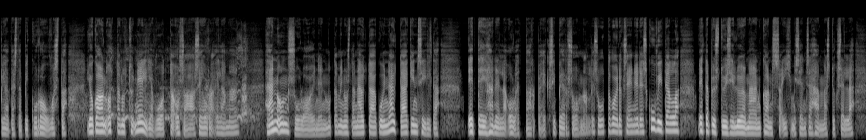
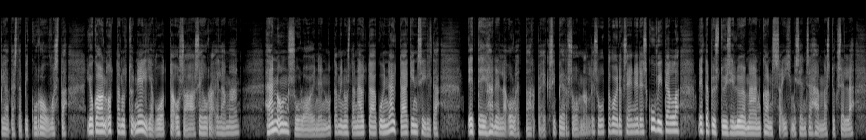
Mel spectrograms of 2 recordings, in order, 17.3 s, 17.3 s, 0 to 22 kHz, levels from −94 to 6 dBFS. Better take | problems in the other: second | dog barking; noticeable; from 1.5 to 5 s; peak 9 dB below the speech

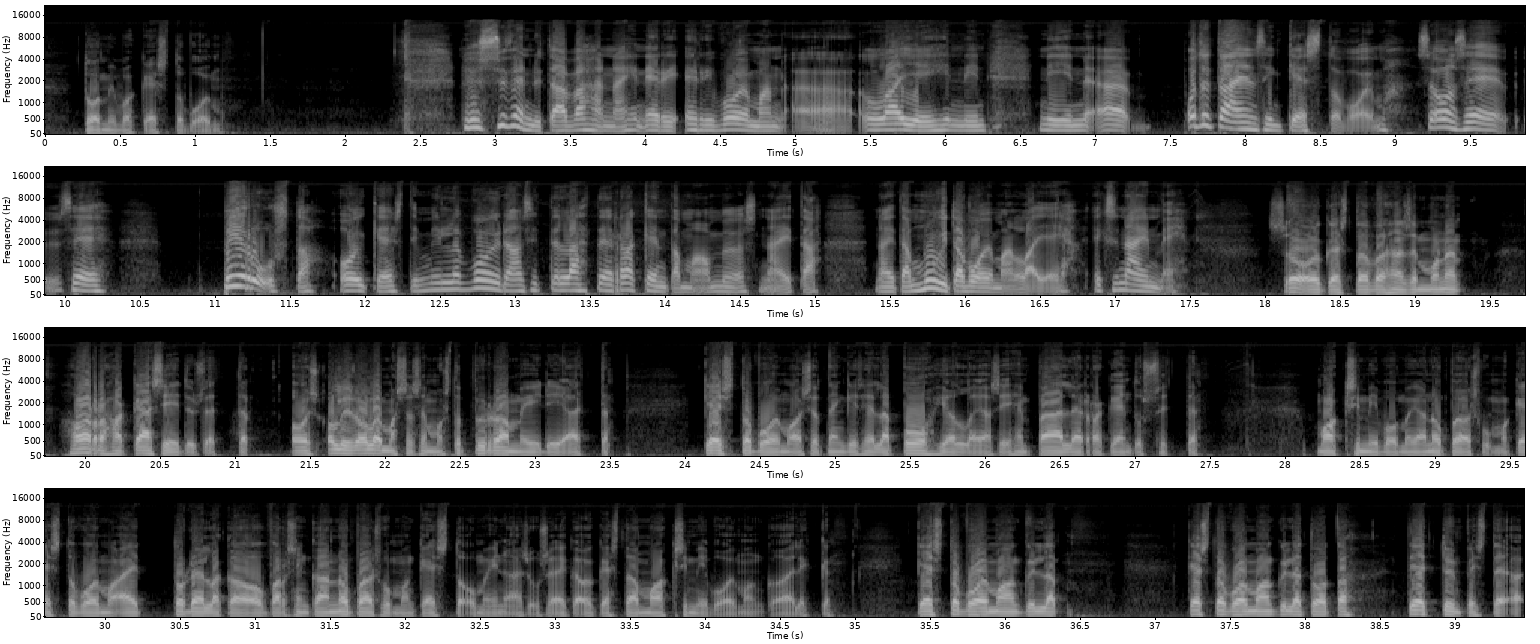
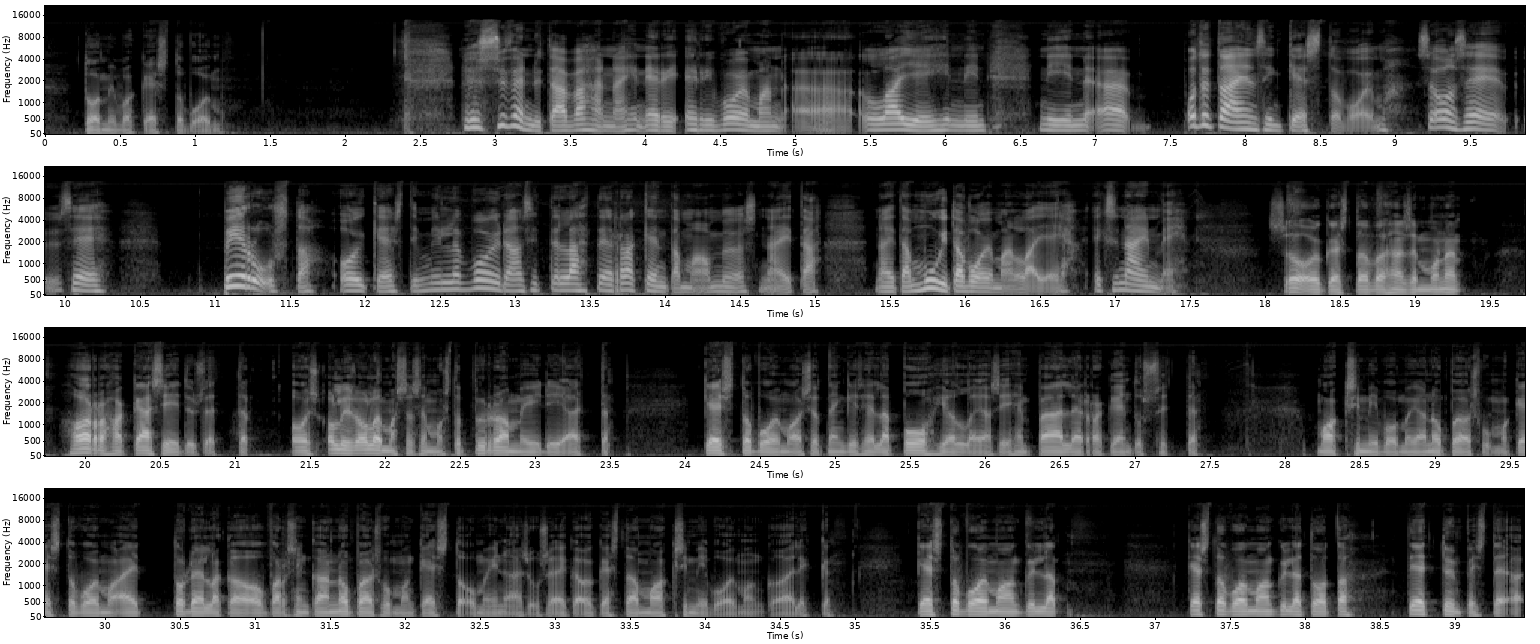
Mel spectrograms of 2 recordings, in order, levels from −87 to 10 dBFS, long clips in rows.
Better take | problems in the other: second | distortion; slight; 3% of the sound clipped

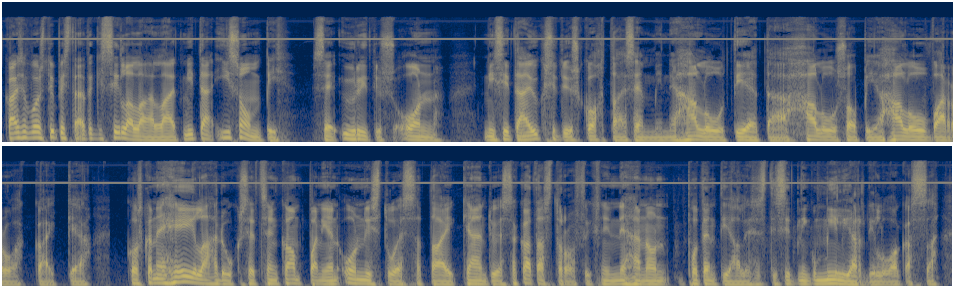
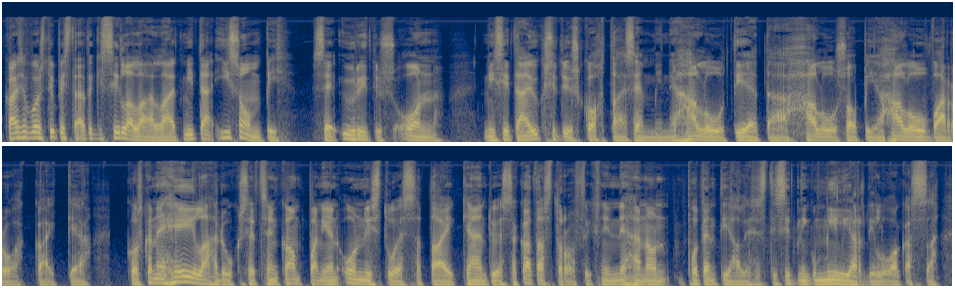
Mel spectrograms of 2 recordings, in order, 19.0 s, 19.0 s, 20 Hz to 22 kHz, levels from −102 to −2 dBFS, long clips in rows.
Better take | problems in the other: second | high-pitched whine; noticeable; throughout; 7.5 kHz, 10 dB below the speech

